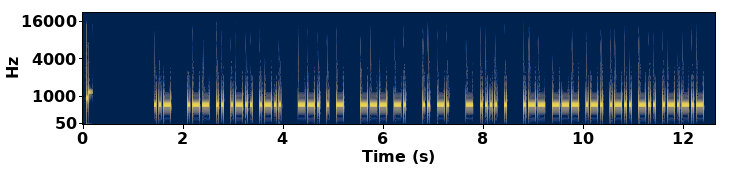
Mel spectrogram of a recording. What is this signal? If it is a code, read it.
Morse code, heard as a keyed tone, about 25 wpm, 700 Hz. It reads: U WILL GET ON IN THE WORLD.
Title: Sentences from Top 200 Words and Abbreviations 25wpm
